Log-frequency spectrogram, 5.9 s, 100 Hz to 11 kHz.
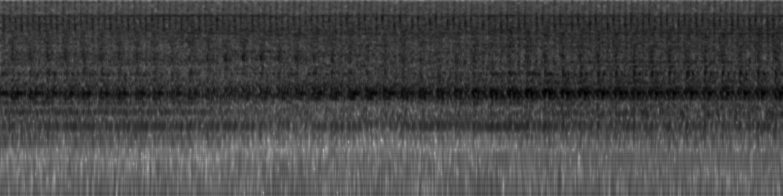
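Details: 2001 Honda Insight at 67k miles, valves already adjusted: light steady tapping about two and a half per second at idle, not worsening, disappears while driving; cause unclear.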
